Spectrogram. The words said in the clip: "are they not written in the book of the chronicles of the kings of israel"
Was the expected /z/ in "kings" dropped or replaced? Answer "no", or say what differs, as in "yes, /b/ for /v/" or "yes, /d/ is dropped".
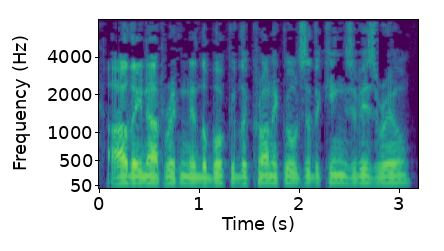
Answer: no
